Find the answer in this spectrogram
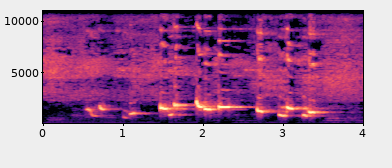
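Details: Straw-headed bulbul singing in full 'gacor' form: a run of liquid, warbling whistles that grows louder after a soft start, each phrase a quick slurred rise and fall, over a faint steady hum.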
